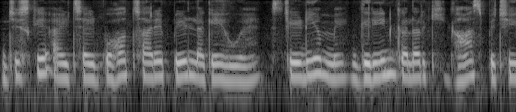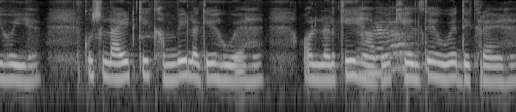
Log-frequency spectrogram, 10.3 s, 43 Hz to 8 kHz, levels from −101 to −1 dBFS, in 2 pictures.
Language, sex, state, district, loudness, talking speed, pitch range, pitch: Hindi, female, Jharkhand, Jamtara, -37 LUFS, 200 wpm, 200-225 Hz, 210 Hz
